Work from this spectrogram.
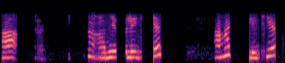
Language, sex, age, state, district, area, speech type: Maithili, female, 30-45, Bihar, Supaul, rural, conversation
